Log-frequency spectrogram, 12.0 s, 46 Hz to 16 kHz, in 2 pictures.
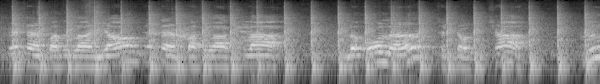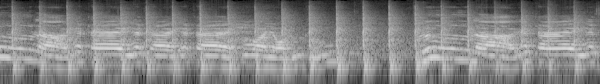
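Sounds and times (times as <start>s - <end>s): rhythmic wooden knocking: 0.0s - 12.0s
person chanting: 0.1s - 9.5s, 10.2s - 12.0s.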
